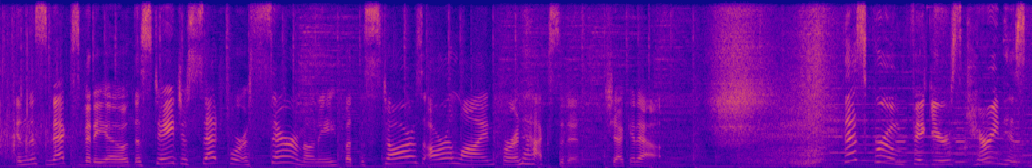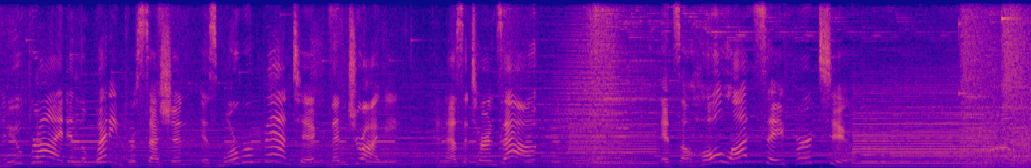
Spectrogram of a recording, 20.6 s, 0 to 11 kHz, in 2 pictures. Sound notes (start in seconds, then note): 7.7 screen whooshes; 16.0 truck horn blares; 18.7 truck horn blares; 20.4 truck crashes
